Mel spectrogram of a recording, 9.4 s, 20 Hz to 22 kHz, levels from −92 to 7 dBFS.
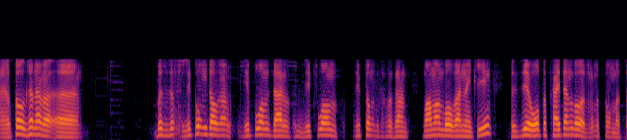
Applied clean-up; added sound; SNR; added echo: neural separator model SepFormer WHAMR!.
